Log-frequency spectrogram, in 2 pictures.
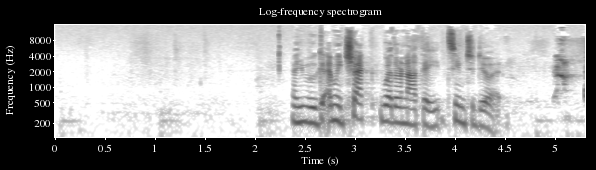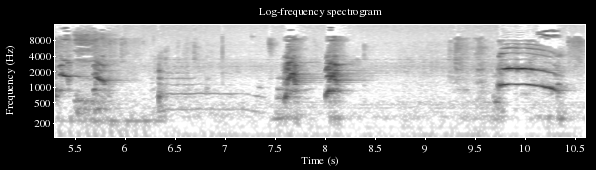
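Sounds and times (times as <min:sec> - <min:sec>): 
speech: 0:02.4 - 0:04.6
puppy yips and barks: 0:05.0 - 0:06.0, 0:07.6 - 0:08.4, 0:09.7 - 0:10.5.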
